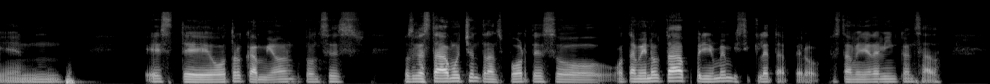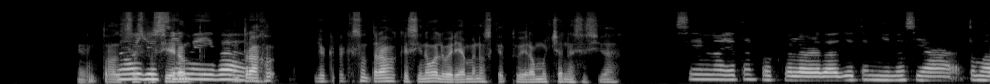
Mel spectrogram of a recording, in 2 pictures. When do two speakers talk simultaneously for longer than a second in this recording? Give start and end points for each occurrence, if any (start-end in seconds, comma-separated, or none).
11.0-12.4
